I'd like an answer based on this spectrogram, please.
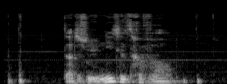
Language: Dutch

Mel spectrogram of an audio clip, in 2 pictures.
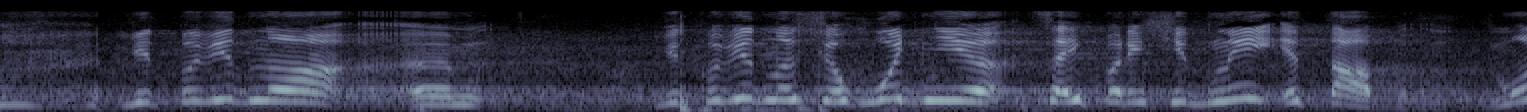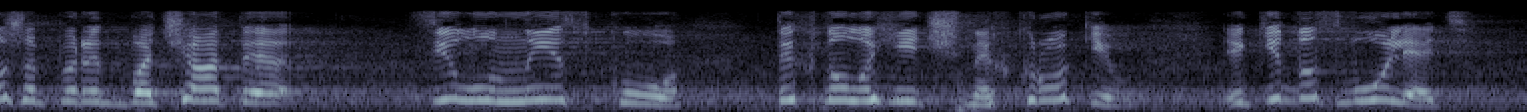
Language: Ukrainian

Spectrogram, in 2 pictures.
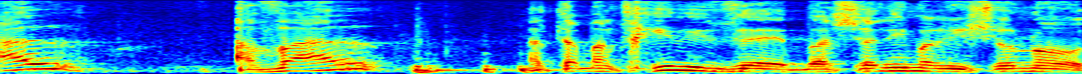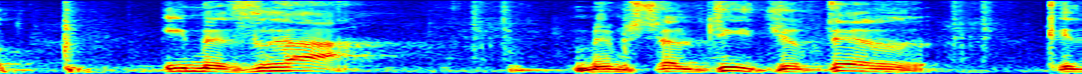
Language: Hebrew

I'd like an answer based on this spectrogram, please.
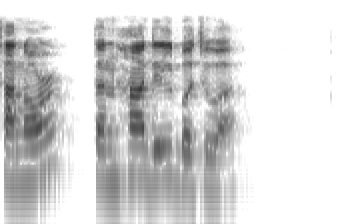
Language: Assamese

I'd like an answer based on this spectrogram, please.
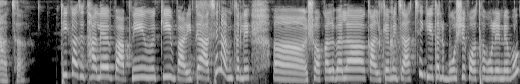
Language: Bangla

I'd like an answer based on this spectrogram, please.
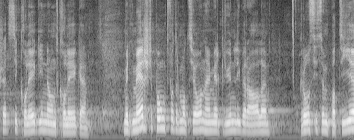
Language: Swiss German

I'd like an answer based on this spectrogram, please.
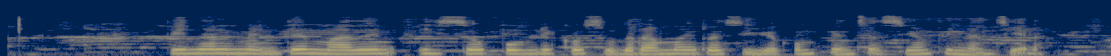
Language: Spanish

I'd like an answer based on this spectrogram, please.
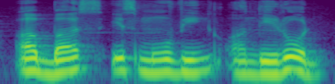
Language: English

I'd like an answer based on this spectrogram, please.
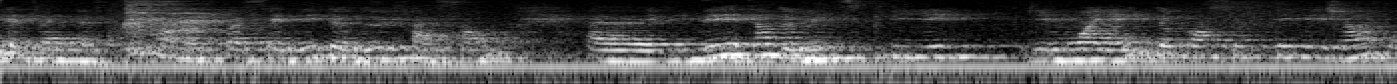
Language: French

